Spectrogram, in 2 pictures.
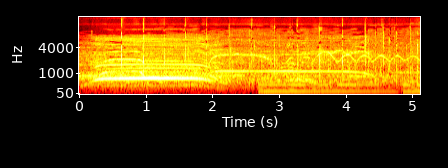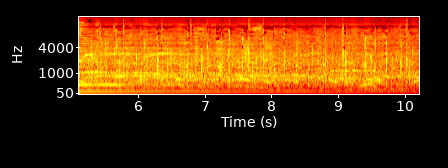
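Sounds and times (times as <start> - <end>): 
audience cheering and whooping to welcome a guitarist on stage: 0.0 - 10.2
sustained tones: 2.7 - 10.2.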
